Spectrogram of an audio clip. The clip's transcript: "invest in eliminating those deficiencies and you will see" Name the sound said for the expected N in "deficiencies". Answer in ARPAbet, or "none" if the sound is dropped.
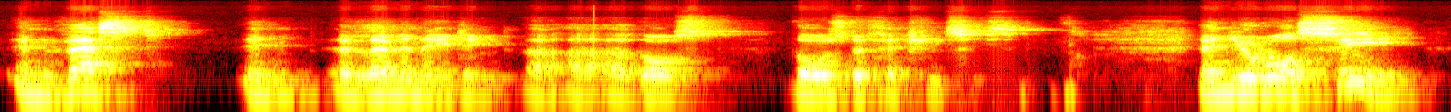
none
